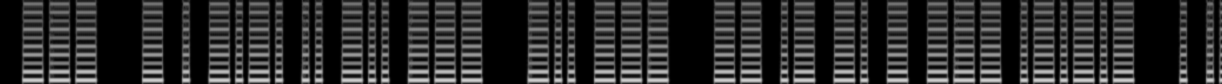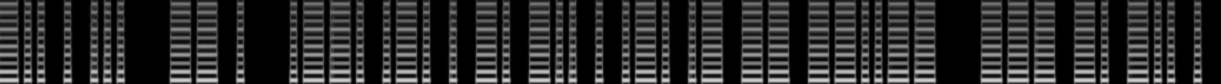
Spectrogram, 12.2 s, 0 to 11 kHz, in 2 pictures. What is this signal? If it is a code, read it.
Morse code, heard as a keyed tone, about 37 wpm, 550 Hz. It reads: O TECIDO DO MANTO. ELES ME PRENDERAM, ONDE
